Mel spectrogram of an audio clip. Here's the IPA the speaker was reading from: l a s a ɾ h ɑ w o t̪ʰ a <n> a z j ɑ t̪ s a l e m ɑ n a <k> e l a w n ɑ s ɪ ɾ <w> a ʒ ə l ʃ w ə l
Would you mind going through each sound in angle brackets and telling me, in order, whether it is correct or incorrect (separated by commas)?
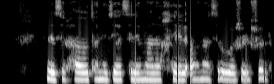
correct, incorrect, correct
